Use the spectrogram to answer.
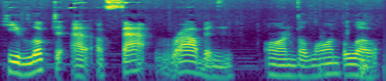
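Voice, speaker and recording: A man reading a storybook aloud and pausing to ask questions in a patient, encouraging manner. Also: fairly low pitch, gravelly, a little mellow, soft background music. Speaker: reading teacher or parent reading aloud.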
